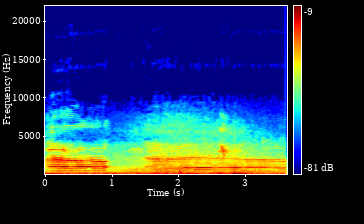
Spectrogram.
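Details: An Australian crow, possibly in Sydney, gives two drawn-out, nasal, wailing notes, almost cat-like; the first lasts about a second, the second is longer and slowly trails off over a low rumble.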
